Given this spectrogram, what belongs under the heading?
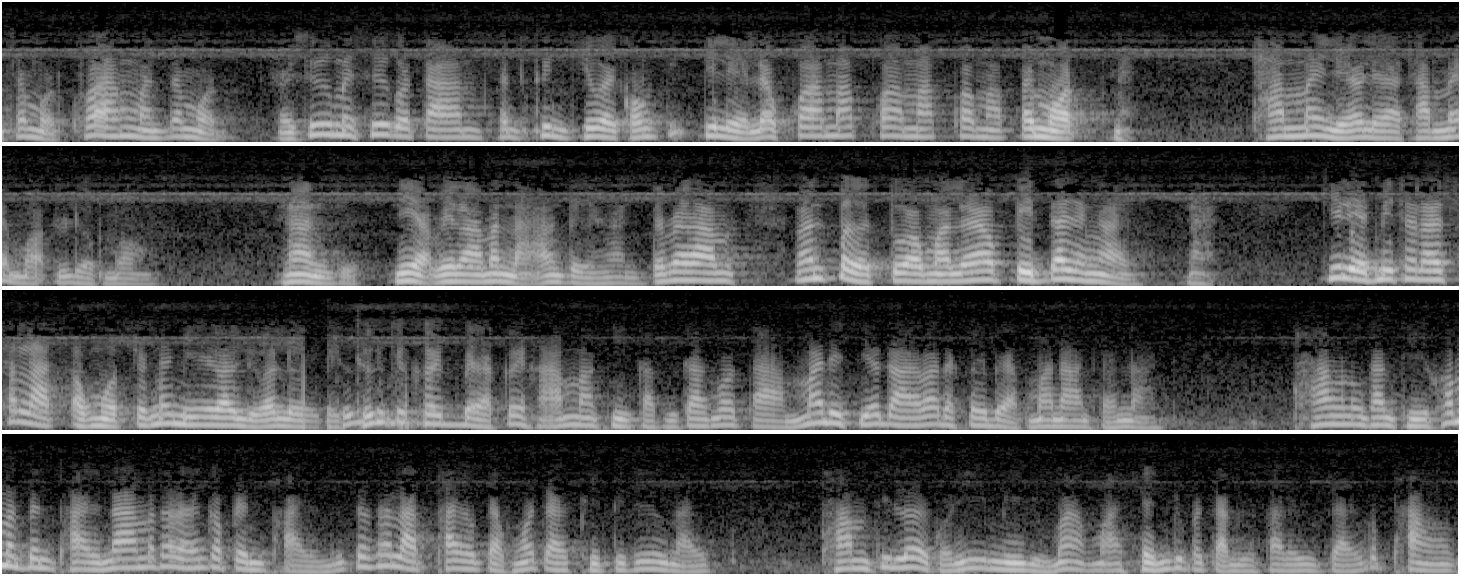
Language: Thai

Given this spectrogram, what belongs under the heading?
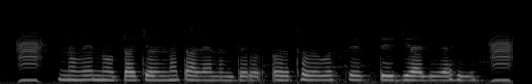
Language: Marathi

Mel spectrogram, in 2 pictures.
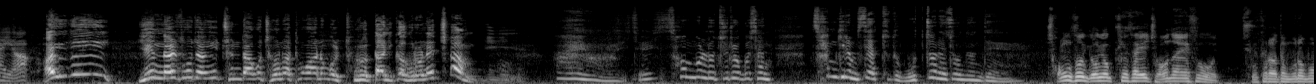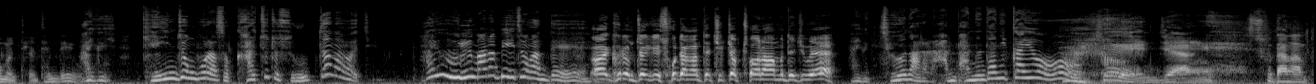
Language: Korean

